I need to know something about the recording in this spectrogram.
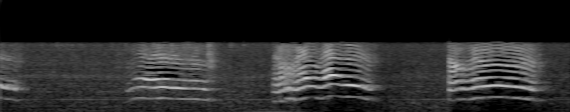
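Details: House cat carrying a sock as it walks about, giving three long, arched meows about a second and a half apart, each swelling and falling in pitch, quiet room between calls.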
